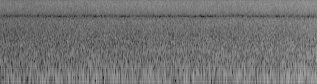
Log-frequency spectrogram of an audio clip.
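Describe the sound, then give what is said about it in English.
Close, steady roar of river water rushing over stones covered in long green moss, a dense continuous hiss that never lets up across the whole stretch, with no voices. “So each of these stones that the water is rushing over are covered in this very long green moss, like the long green hair of some kind of children's book monster.”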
